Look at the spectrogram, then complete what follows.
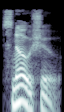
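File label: "snowshoe", English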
